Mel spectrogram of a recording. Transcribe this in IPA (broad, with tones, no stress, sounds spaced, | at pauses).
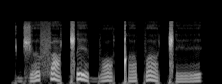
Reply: d͡ʒ əː˩˥ f ɑ˥˩ ǁ ɪː˥˩ b ɔː˩˧˩ ǃ ʌ˩˧˩ p ʌː˥˩ ǁ ɪː˩˧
